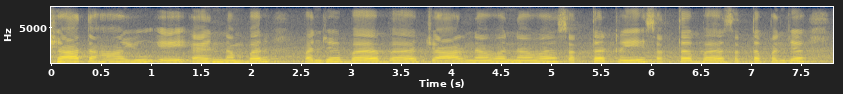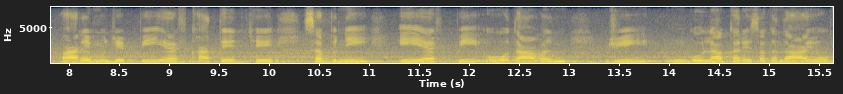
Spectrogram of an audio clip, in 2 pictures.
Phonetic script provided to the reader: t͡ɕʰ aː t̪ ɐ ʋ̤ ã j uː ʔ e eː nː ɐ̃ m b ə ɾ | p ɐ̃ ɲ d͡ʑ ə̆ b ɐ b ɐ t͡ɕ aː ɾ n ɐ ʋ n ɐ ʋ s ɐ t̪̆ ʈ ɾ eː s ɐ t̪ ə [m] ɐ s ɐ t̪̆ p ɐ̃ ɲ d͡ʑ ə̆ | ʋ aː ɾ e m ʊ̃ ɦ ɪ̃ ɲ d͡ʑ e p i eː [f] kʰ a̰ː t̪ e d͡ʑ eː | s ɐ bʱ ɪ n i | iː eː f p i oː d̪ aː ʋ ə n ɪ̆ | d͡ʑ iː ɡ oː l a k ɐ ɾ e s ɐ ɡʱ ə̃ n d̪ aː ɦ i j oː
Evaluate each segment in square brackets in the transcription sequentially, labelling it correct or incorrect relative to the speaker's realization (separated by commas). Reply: incorrect, correct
